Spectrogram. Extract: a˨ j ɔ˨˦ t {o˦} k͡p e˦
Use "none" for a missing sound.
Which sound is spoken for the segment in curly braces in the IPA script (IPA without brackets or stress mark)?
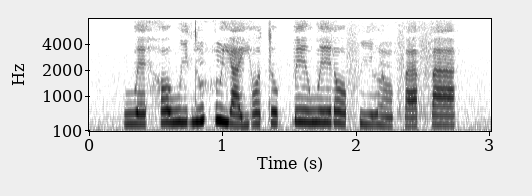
o˧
